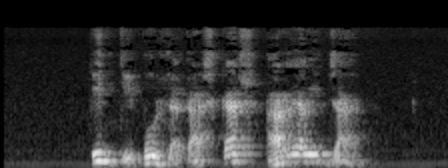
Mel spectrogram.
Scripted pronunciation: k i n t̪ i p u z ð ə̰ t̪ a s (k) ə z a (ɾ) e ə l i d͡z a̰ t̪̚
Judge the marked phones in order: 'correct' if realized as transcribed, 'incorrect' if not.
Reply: correct, incorrect: r

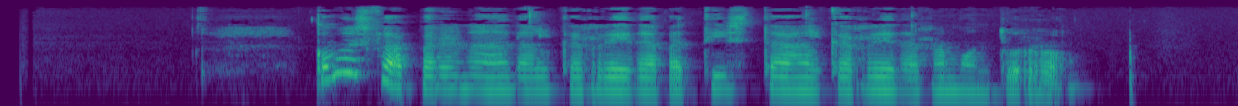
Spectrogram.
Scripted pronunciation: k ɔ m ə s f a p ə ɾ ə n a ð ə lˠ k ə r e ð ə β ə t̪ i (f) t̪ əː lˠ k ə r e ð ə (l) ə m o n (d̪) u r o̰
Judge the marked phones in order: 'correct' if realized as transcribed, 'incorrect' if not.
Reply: incorrect: s, incorrect: r, incorrect: t̪

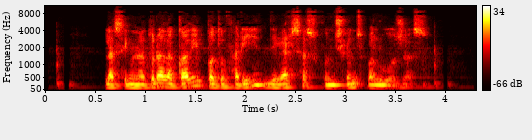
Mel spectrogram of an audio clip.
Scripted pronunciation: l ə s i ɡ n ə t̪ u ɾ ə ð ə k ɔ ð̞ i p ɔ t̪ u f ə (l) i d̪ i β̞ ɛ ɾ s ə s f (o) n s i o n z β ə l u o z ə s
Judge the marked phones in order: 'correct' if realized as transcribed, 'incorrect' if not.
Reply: incorrect: ɾ, incorrect: u

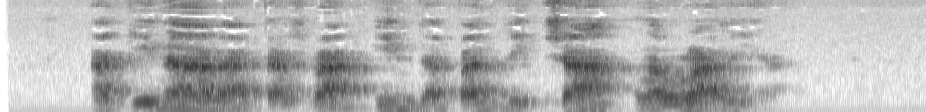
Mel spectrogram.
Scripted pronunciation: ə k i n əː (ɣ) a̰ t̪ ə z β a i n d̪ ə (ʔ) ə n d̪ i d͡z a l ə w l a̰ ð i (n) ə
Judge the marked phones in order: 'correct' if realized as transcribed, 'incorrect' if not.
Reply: incorrect: ð, incorrect: p, incorrect: none

